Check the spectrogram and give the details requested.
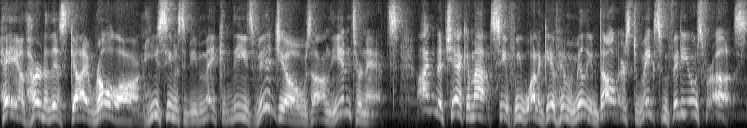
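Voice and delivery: put-on American accent that wanders off. Playing a big American corporate executive, in a wandering American accent. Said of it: "Don't quite know where I was with that American accent".

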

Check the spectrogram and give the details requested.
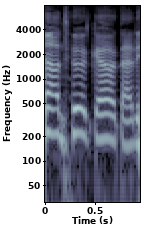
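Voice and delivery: put-on high, loud, babyish toddler voice. Retelling a funny clip, imitating a baby: imitating a baby.

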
